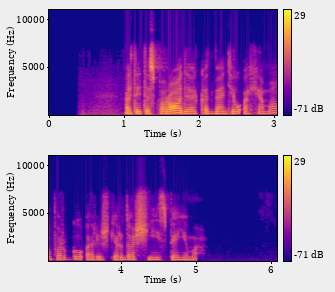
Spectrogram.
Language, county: Lithuanian, Kaunas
